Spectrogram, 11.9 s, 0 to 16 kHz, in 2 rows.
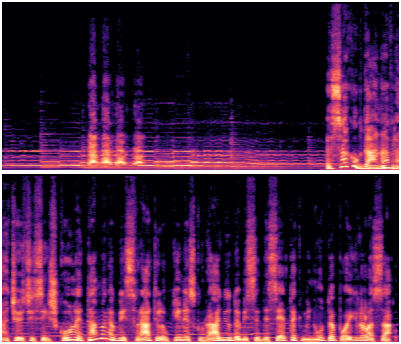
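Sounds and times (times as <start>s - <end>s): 
small dog whining: 1.3s - 2.3s
speech: 1.3s - 2.4s, 4.9s - 11.9s.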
